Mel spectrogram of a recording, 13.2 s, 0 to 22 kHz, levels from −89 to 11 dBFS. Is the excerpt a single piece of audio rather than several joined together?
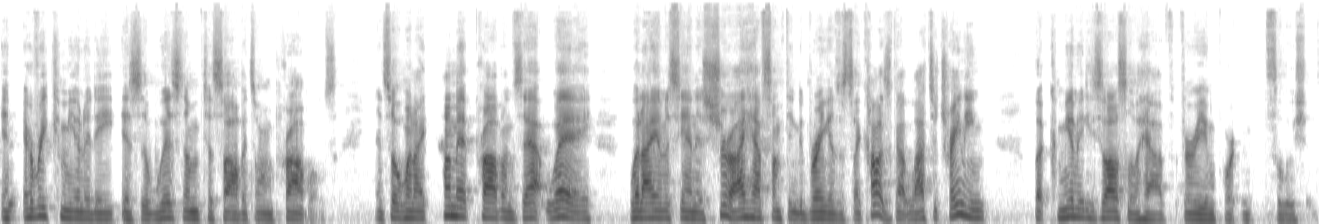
no; 2 cuts; at 10.0 s, 11.8 s

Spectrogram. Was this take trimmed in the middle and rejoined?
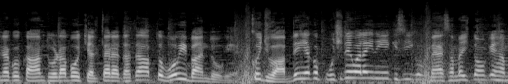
yes; 2 cuts; at 2.5 s, 4.3 s

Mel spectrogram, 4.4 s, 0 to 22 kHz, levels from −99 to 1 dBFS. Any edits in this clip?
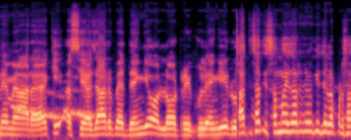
yes; 1 cut; at 3.0 s

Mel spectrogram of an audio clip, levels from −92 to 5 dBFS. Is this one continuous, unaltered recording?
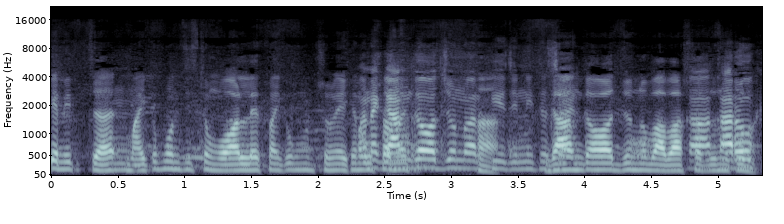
yes; 0 cuts

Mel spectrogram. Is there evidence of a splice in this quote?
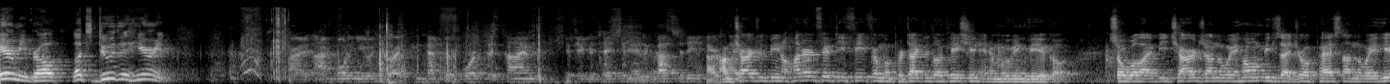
yes; 1 cut; at 7.1 s

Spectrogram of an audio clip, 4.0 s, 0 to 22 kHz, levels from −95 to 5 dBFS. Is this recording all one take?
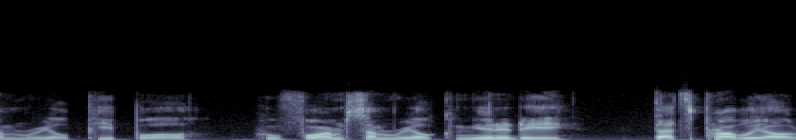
no; 1 cut; at 1.1 s

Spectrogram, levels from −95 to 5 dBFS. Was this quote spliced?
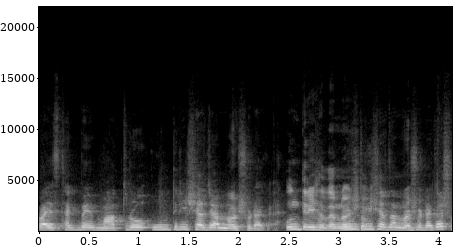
no; 0 cuts

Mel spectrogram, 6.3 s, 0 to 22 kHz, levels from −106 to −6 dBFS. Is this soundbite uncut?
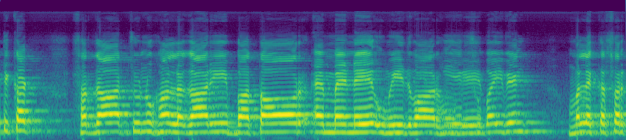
no; 1 cut; at 4.7 s

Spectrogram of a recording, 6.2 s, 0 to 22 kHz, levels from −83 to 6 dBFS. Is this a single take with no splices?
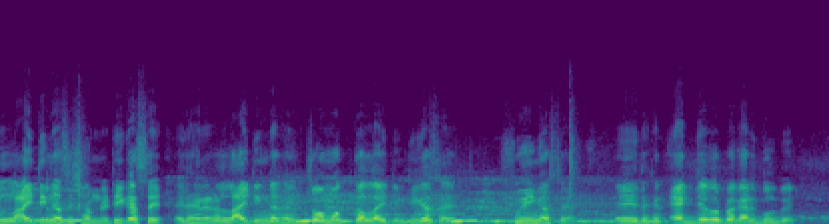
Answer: no; 1 cut; at 1.3 s

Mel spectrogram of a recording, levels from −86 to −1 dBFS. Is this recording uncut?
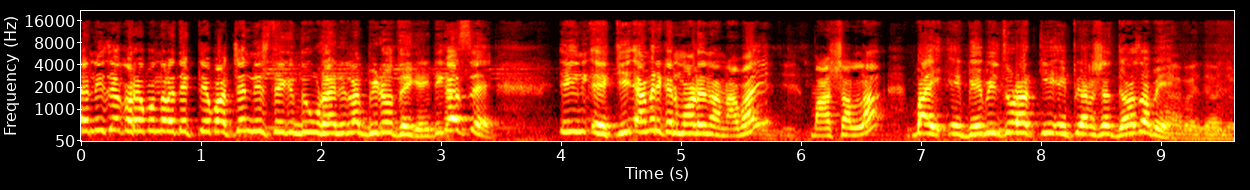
yes; 0 cuts

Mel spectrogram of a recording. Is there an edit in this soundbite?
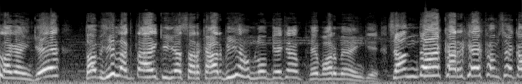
yes; 1 cut; at 3.9 s

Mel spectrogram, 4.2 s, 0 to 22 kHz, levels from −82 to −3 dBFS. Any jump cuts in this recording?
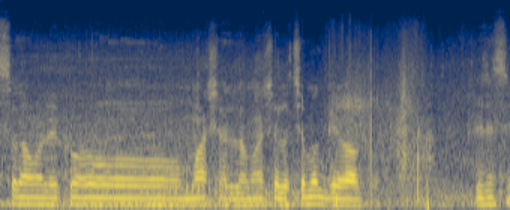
no; 0 cuts

